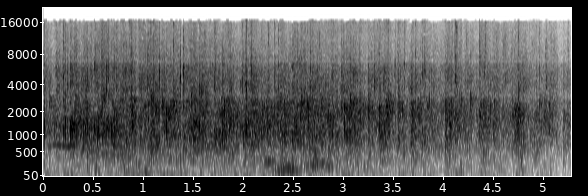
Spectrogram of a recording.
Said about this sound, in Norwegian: Gi en stor applaus til mannen som har dratt dit for oss, dykker og forfatter Ronny Arnesen.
